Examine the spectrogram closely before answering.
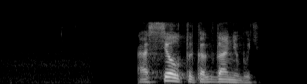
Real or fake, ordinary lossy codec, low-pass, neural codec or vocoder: fake; none; 7.2 kHz; vocoder, 44.1 kHz, 128 mel bands, Pupu-Vocoder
